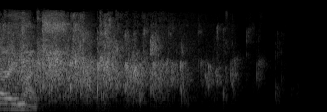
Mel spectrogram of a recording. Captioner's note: applause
